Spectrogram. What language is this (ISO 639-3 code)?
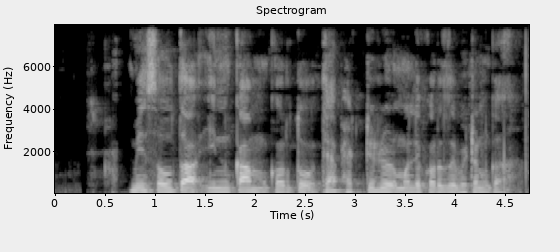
mar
